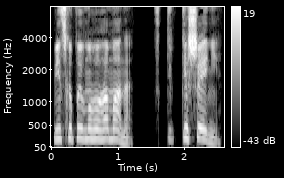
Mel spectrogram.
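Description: Little boy crying and stammering, a guy voicing him, pitched way up, dry sound. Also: lively intonation, a little fast, clean tone, dry recording. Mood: tearful. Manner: sobbing, stammering, pleading. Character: small boy con artist, fake-tearful and pleading.

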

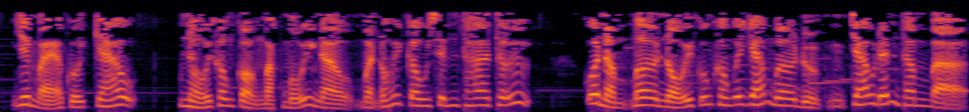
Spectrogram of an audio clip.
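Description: A frail, bedridden old grandmother, high and quavering, her pleas breaking into sobs, as a male storyteller puts her on. The pitch swings widely and sounds a little husky. It comes through a dull, lo-fi recording. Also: dry recording.

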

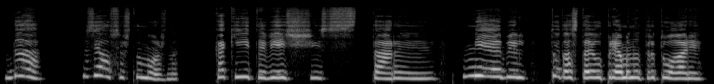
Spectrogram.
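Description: A jittery, squeaky male rat schemer who keeps shrieking and fretting, as a woman reading an audiobook puts him on. The voice sits very high and sounds nothing like her usual tone. The recording is dry and close. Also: unhurried, dry recording. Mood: scheming. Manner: nervous, excitable, shrieking. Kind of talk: audiobook character voice.

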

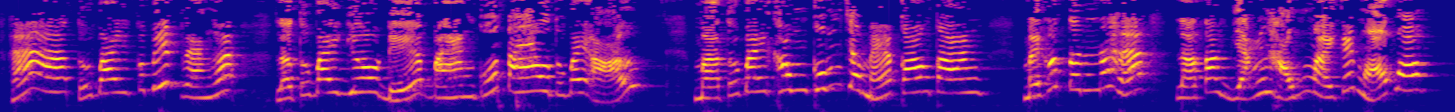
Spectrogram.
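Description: A woman's voice: very high voice, big pitch swings, normal speed, bright, forceful tone, voice pushed up, exaggerated voice. A woman voicing a hungry female ghost who wails and then screams threats. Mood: furious. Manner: crying then shrieking curses. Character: wailing hungry female ghost, vengeful and furious.

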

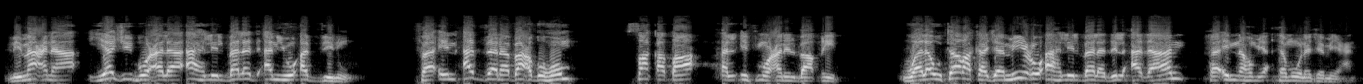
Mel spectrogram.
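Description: Calling his audience brothers, a man delivers an explanatory religious lesson in a high, pushed, bright voice at moderate pace. As a religious teacher, he repeats key phrases to drive points home.

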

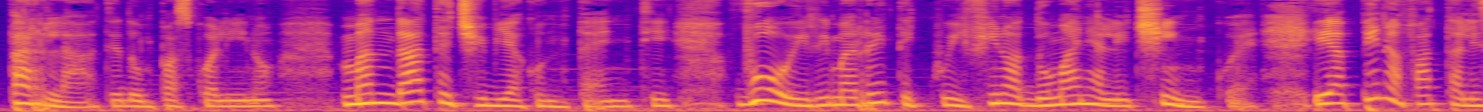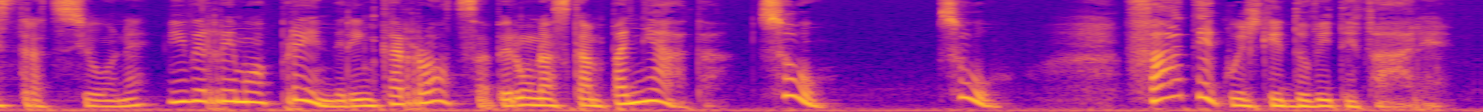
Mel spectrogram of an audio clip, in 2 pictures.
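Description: A sly lottery-office keeper, as a woman narrator plays him, coaxes in a soft, lowered voice. He murmurs more than he speaks. He is a figure in a read-aloud novel. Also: big pitch swings, moderate pace. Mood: coaxing. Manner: soft, coaxing, low. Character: smooth, persuasive lottery-office keeper, a man.

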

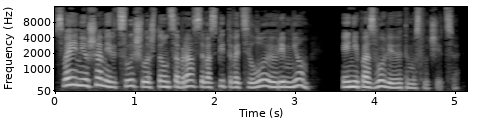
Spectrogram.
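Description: A woman reading a first-person story in an even, expressive voice. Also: on the high side, quick pace, no room sound, studio quality. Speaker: audiobook reader. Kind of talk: first-person audiobook narration.

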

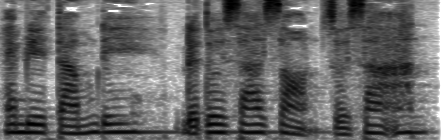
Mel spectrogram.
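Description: A gruff, curt grown man from a romance storybook, as a woman reader voices him. Lowish, dark-toned and husky, with clipped, blunt replies. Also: steady tone, brisk, lightly acted. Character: gruff older man, curt but caring.

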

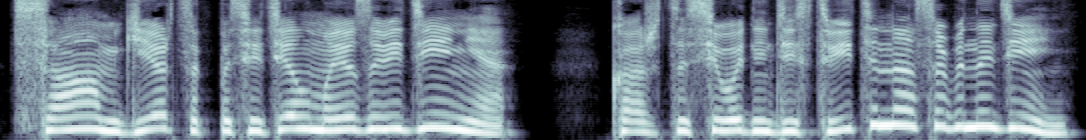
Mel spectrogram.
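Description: A woman reading an audiobook plays a bubbly, exclaiming female pastry shop owner who gushes over every guest. Her voice lifts higher and brighter than the narration, smooth and clear. The sound is close and dry. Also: animated, no echo, close to an everyday voice. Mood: delighted. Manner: bubbly, exclaiming, drawn-out gushing. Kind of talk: audiobook character voice.

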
